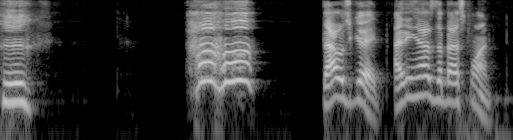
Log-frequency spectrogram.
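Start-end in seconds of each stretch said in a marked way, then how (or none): 0.0-2.5 very high, loud put-on laugh. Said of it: "I was trying to do the Pee Wee Herman laugh".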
